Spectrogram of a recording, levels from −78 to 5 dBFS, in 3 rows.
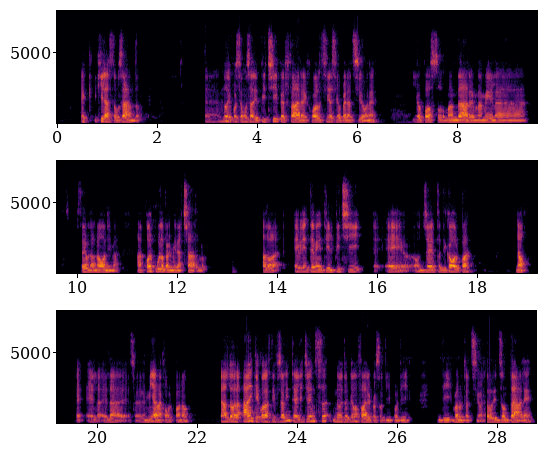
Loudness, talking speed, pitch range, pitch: -23 LUFS, 125 wpm, 115-150 Hz, 125 Hz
